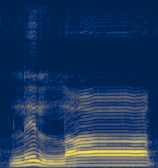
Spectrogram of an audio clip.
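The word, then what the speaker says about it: لِلّٰهِ: আত্তাহিয়াতু লাম লাম জেরে লিল লাম খারাজবার লা লিল্লাহ হাজেরহি লিল্লাহি লিল্লাহি আত্তাহিয়াতুলিল্লাহি এখানে এইযে ইয়া আলিফ যুক্ত রয়েছে এখানে এটাকে বলা হয় আলিফ মাদ্দা আপনারা এখানে এক আলিফ পরিমাণ টানবেন কি বলবেন আত্তাহিয়াতু আত্তাহিয়াতু লিল্লাহি এখানে লামের উপরেও খারা জবার রয়েছে এখানে এক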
